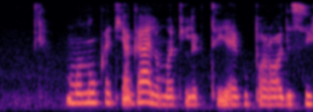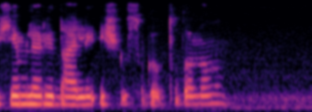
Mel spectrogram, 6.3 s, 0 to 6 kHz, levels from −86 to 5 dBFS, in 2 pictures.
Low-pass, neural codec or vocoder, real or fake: 5.4 kHz; vocoder, 44.1 kHz, 80 mel bands, Vocos; fake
